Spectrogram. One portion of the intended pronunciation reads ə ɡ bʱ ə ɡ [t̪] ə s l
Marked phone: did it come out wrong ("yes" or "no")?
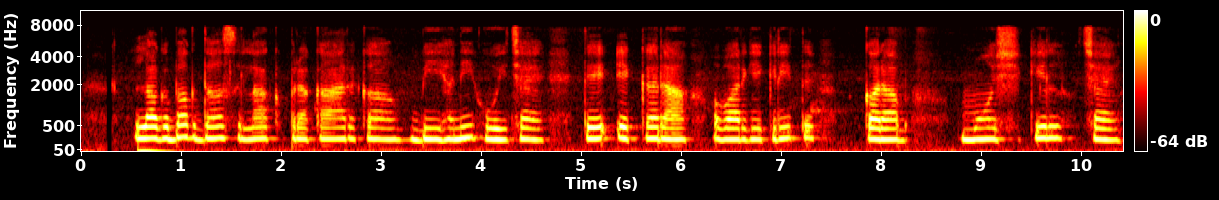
yes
